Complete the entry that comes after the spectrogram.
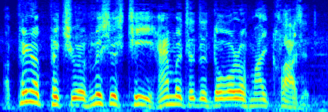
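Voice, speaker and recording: High-voiced, chatty New York police sergeant. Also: male voice, lively intonation, fairly quick, fairly bright tone, faint music behind. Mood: proud, chummy. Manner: mock-formal, wordy, earnest. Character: chatty, doting, long-winded middle-aged New York police sergeant. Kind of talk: 1950s radio comic-relief acting. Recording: hissy old radio recording.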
